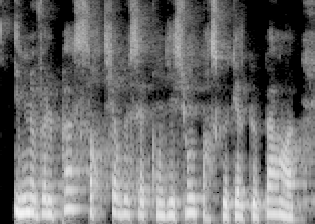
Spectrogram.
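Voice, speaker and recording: A woman's medium-pitched voice comes across dark, mellow and somewhat breathy, with ordinary pitch variation. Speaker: book reviewer / video blogger. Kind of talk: casual book review monologue. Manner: halting, many fillers and self-corrections.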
